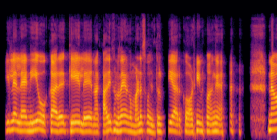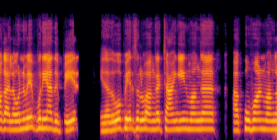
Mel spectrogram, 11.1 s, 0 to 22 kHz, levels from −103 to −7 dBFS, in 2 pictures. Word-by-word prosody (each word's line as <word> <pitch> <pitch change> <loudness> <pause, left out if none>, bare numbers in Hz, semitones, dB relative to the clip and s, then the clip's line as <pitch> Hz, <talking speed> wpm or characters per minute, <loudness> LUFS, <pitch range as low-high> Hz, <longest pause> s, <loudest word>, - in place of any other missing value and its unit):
இல்ல, 205 +2 +1
இல்ல! 195 -1 +2 0.2
நீயும் 210 +3 +2
உக்காரு, 190 -1 +3 0.2
கேளு! 190 -2 +3
நான் 165 0 -2
கதை 170 +3 +3
சொன்னாதான் 200 0 +1
எனக்கு 180 -3 -3
மனசு 185 +3 -1
கொஞ்சம் 170 -5 -4
திருப்தியா 180 +2 0
இருக்கும் 165 +1 -4
அப்பிடின்னுவாங்க. 180 +1 0 1.1
நமக்கு 225 +2 +4
அதுல 210 -1 0
ஒண்ணுமே 240 +4 +1
புரியாது. 240 -3 +2 0.2
பேரு 215 +4 +2 0.5
எது, 190 - -3
எதுவோ 210 +4 -1
பேரு 240 -1 0
சொல்லுவாங்க. 225 -1 -1 0.2
சாங்கின்னுவாங்க, 225 +1 0 0.6
அ - - 0 0.2
கூஹான்னுவாங்க. 230 -1 -1
210 Hz, 140 wpm, -21 LUFS, 185-225 Hz, 1.1 s, நமக்கு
